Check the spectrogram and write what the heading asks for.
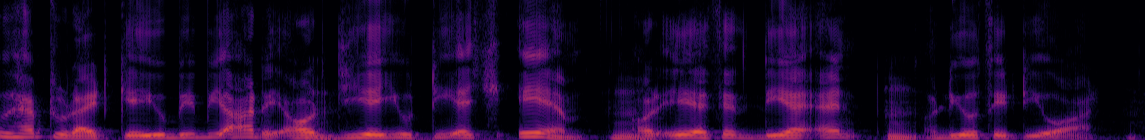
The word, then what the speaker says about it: Gautham: So I don't have to add the H when I'm pronouncing. I don't have to Gautham.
